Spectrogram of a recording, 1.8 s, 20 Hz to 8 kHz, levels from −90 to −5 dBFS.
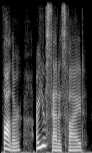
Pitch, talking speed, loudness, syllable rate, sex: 225 Hz, 130 wpm, -19 LUFS, 5.6 syllables/s, female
